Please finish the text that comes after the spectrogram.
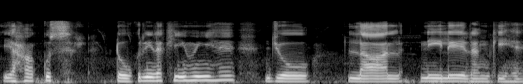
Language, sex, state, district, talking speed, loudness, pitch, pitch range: Hindi, male, Uttar Pradesh, Lalitpur, 140 wpm, -14 LUFS, 145 Hz, 135-165 Hz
